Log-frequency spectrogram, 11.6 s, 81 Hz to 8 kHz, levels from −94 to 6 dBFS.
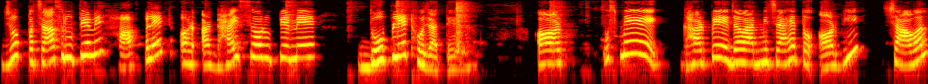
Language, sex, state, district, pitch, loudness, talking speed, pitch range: Hindi, female, Bihar, East Champaran, 315 Hz, -14 LUFS, 145 wpm, 255-360 Hz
